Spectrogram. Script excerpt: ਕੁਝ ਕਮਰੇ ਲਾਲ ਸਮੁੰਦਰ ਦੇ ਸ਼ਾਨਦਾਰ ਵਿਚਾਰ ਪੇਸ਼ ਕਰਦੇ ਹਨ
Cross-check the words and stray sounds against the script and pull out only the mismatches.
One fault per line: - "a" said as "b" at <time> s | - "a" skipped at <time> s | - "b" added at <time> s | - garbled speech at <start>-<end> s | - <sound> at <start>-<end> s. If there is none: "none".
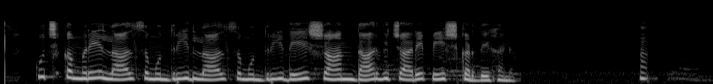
- "ਲਾਲ ਸਮੁੰਦਰ" added at 1.9 s
- laugh at 6.4-6.6 s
